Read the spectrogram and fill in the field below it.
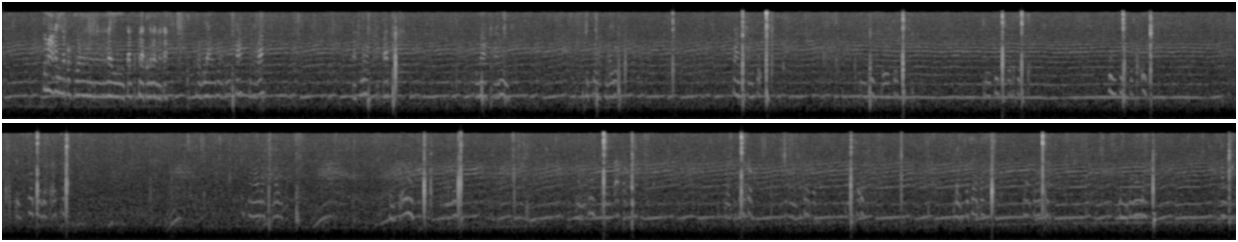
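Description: Coconut husks thump softly as they are tossed onto a pile.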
